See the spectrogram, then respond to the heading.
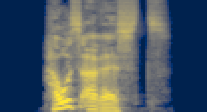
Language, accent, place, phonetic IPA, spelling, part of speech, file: German, Germany, Berlin, [ˈhaʊ̯sʔaˌʁɛst͡s], Hausarrests, noun, De-Hausarrests.ogg
- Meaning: genitive singular of Hausarrest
